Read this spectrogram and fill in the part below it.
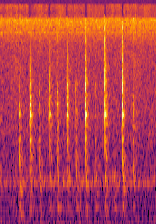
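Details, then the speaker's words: Light dry clicks about five a second from a loose press-fit tuner button rattling on its shaft on a Blueridge guitar's budget tuners. "hear that and it's this guy that's loose now these guys are obviously like a pressed fit"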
